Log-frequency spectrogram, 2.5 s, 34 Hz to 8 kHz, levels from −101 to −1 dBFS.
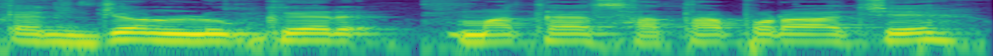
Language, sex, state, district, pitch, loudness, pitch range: Bengali, male, Assam, Hailakandi, 145 Hz, -13 LUFS, 135-155 Hz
